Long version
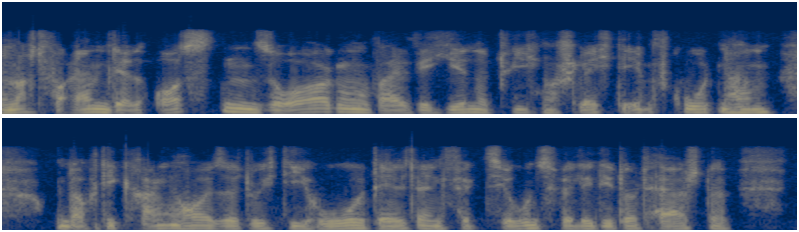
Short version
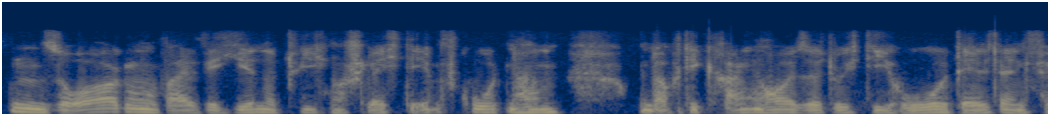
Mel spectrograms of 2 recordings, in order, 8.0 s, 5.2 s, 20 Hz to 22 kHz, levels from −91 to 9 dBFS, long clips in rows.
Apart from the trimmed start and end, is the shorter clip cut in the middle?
no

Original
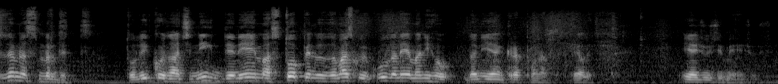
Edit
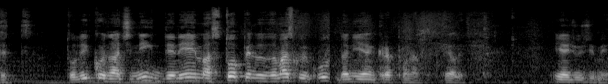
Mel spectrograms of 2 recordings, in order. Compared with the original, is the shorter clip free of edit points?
no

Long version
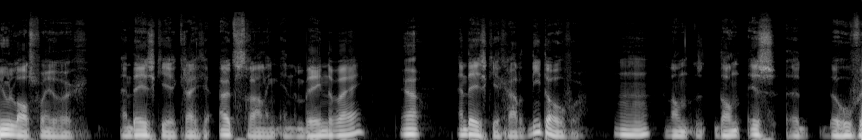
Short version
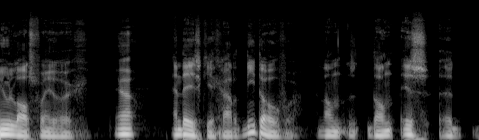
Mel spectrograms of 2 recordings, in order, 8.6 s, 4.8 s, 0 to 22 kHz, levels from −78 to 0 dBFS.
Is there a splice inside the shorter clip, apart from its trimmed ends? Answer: yes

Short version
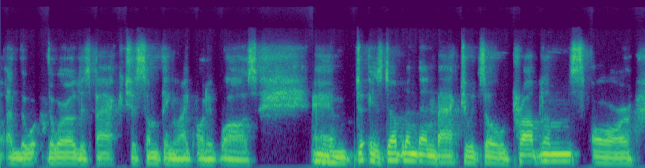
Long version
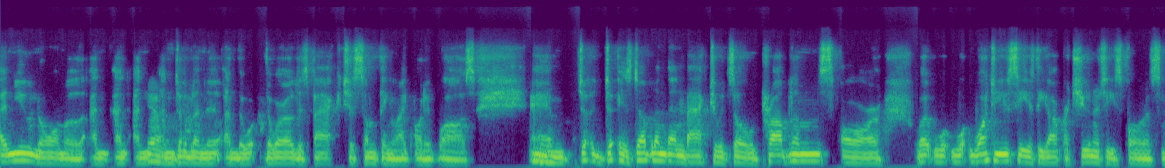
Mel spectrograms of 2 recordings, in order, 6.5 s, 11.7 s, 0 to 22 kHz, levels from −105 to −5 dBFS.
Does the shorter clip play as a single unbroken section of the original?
no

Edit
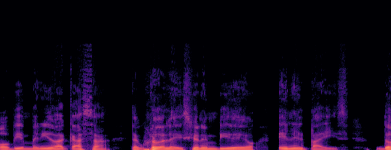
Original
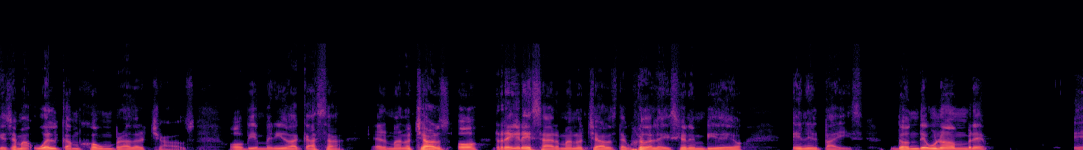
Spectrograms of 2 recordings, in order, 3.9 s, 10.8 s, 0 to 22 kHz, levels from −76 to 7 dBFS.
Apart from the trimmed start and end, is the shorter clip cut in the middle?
yes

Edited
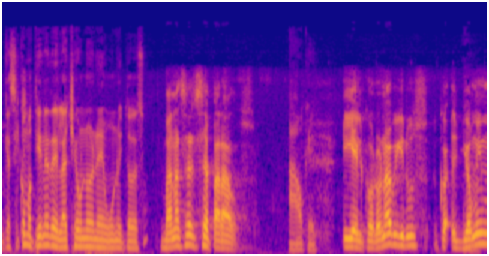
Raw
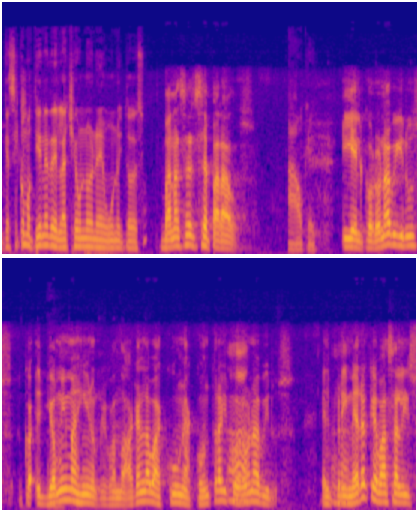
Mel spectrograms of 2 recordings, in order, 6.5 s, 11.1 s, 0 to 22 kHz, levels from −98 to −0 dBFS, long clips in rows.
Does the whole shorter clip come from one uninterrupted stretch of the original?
yes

